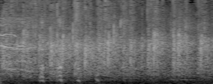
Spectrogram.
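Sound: audience clapping hands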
